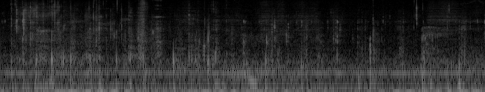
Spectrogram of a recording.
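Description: Close-up chewing and biting of a juicy ripe nectarine, many small wet clicks and smacks scattered throughout.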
